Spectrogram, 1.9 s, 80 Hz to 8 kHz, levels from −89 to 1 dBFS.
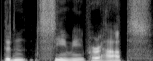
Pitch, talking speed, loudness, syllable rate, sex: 110 Hz, 125 wpm, -18 LUFS, 2.8 syllables/s, male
